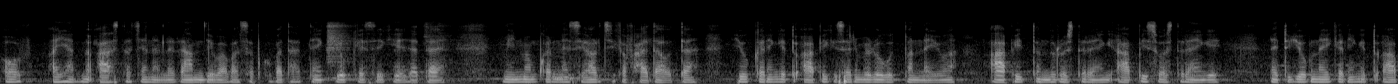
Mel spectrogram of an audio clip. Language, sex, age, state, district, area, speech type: Hindi, male, 30-45, Uttar Pradesh, Mau, rural, spontaneous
